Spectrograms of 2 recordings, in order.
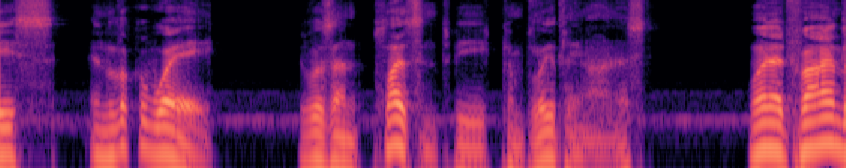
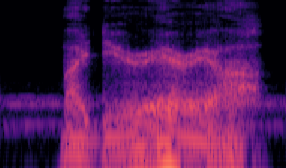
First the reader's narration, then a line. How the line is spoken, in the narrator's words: he said in a low tone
